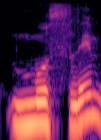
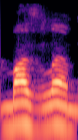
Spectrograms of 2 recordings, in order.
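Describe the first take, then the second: First: The middle consonant is a hissing s sound. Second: The middle consonant is a buzzing z sound. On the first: The speaker calls it right. "it's with the S" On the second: The speaker calls it wrong.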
